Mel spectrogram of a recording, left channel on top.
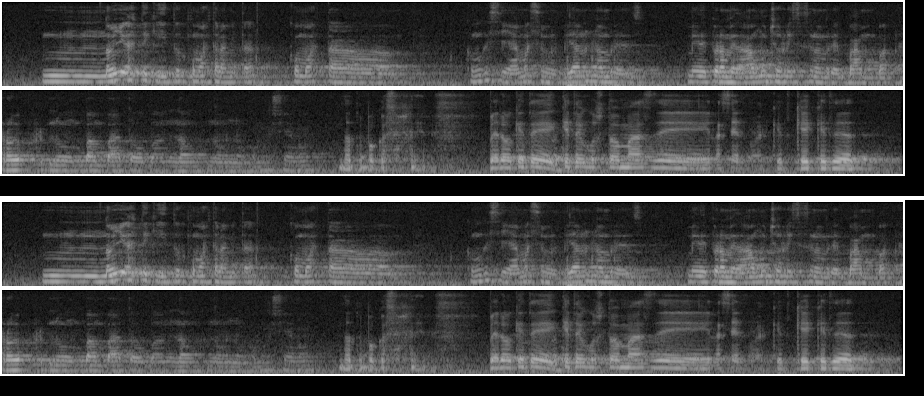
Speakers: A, on the left; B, on the left.
A: mm, no llegaste a Iquitos como hasta la mitad, como hasta, ¿cómo que se llama? Se me olvidan los nombres, Me- pero me daba mucho risa ese nombre, Bamba, Ro- R- no, Bambato, Bam, no, no, no, ¿cómo que se llama?
B: No, tampoco sé. <laughs> Pero ¿qué te,
A: No,
B: qué te gustó más de la selva? ¿Qué, qué- qué te,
